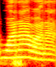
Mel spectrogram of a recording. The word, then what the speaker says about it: guanábana: Cuando nosotros decimos guanábana, no pronunciamos la G, decimos guanábana, no pronunciamos la G.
